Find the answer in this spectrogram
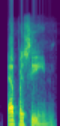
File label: "epicene", American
